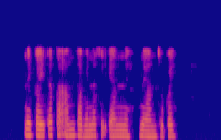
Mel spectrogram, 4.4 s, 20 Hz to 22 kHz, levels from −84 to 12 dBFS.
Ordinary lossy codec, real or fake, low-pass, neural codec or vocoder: Opus, 32 kbps; real; 5.4 kHz; none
